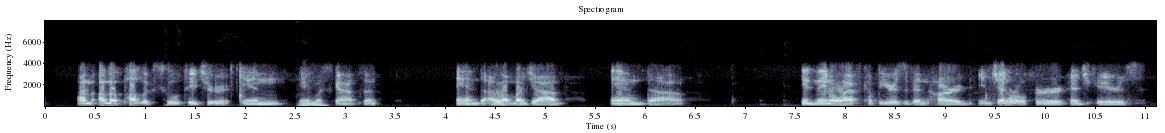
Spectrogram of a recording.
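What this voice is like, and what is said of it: Emotional, choked-up voice. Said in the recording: “I'm a little bit emotional.”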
